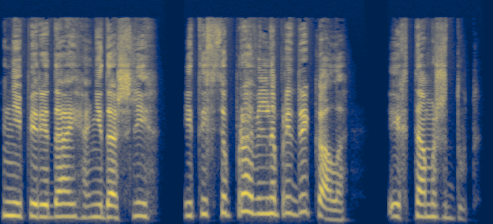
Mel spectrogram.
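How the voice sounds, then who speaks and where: A woman voicing a smug, cynical young man who talks in a mocking, unhurried drawl, lower than her own voice. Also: no echo, clean studio sound, natural voice.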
